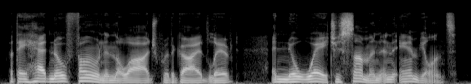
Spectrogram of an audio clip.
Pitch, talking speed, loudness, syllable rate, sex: 110 Hz, 240 wpm, -18 LUFS, 6.8 syllables/s, male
